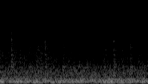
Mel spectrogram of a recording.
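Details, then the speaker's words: 52-inch Hunter Original ceiling fan, circa 1986, on high speed: low steady whoosh with a faint hollow bamboo-like tick every turn, caused by loose screws on one blade. "by the way the screws are loose on one of the blades so that's why it's making that noise"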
